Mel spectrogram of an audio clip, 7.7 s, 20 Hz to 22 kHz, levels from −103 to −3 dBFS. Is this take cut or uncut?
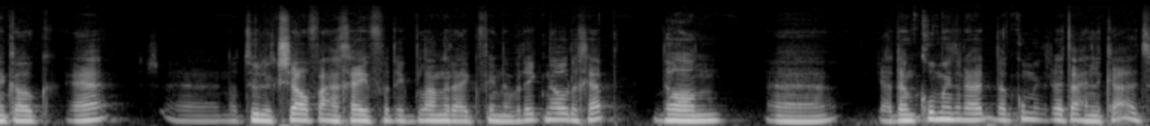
cut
